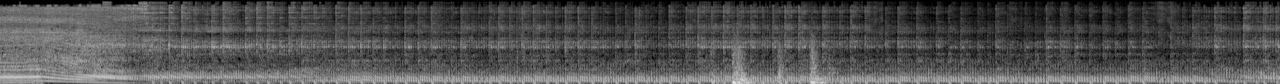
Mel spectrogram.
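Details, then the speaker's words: Stihl 440/460 hybrid chainsaw cutting on its first tank since a rebuild, rings bedding in. It runs with an uneven, burbling four-stroke stutter instead of a clean scream. The carb is slightly rich and needs a small tweak, but no screwdriver was on hand. "As I say, I haven't got a screwdriver with me, and you can probably hear it does need a slight tweak to the carb."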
